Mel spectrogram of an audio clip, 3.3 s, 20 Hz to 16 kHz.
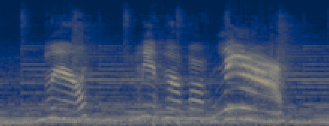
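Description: A small cat meows three times in the game Vampire: The Masquerade - Bloodlines 2, the calls close and clear, the last one longest and loudest.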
